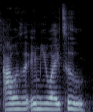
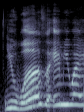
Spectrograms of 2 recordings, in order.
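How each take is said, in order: First: Said in the usual way. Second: Sarcastic echo of a viewer's comment; mock disbelief. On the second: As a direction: throw the claim back in disbelief. Mocking the commenter's claim back.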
